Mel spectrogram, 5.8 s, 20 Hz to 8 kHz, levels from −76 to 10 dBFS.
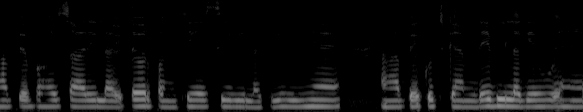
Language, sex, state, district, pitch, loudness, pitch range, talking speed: Hindi, female, Uttar Pradesh, Etah, 170 Hz, -38 LUFS, 165-175 Hz, 205 wpm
